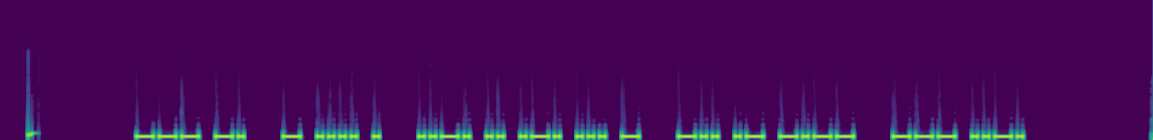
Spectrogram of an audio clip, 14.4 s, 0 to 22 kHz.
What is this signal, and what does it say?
Morse code, heard as a keyed tone, about 17 wpm, 700 Hz. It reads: ON THE FIRST DAY OF
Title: Sets of 5 Words Encore 17wpm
